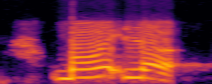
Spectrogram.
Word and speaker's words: boiler: R alone is silent. Okay, ma'am. R is silent, but then it is not boil. It's boiler. So it ends with a sound.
